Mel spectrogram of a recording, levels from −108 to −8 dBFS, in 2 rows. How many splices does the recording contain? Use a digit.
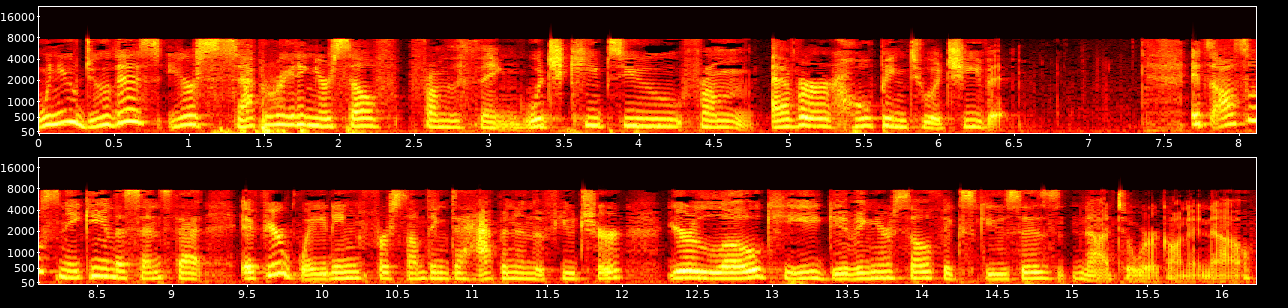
0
